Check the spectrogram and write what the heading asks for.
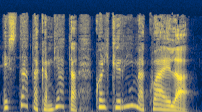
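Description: A man's voice: big pitch swings, measured pace, creaky, a bit bright, heavily acted. Alice, a man voicing a timid young girl. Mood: earnest. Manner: high, raised girlish voice. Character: curious young girl, timid yet earnest.

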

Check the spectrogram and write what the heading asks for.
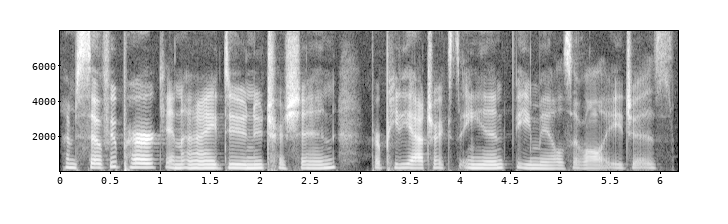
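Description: A woman with a noticeably creaky voice talks as a podcast co-host in an easy, informal chat. Her s sounds carry a slight whistle, and her pitch sits in a middle range. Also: little pitch movement, a little slow, warm tone. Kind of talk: casual chat.

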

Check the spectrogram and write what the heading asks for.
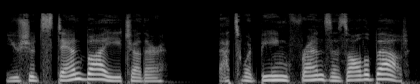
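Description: A woman voicing a stern, calm male schoolteacher who lectures firmly. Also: mid-range voice, no room sound, studio quality, lightly acted. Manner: firm, measured lecturing.

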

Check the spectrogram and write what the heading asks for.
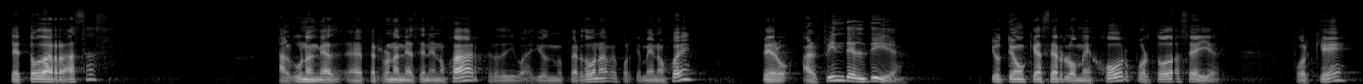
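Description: A man preaching a sermon as a pastor, conversational and animated, often asking rhetorical questions. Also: fairly low pitch.

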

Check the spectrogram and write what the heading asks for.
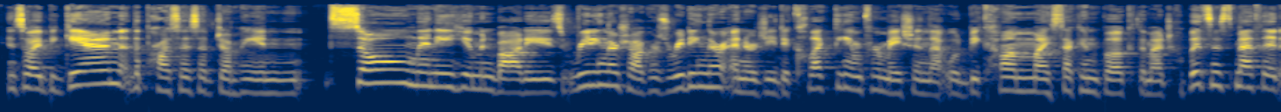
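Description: A woman with a medium-pitched voice talks as a podcast host. Her delivery is effusive and informal, with emphatic phrasing in a conversational, storytelling monologue.

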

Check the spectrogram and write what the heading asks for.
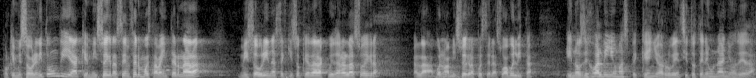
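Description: A man preaching a sermon as pastor, animated, swinging between loud and soft. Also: a little high, fast talker, long reverb tail.

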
